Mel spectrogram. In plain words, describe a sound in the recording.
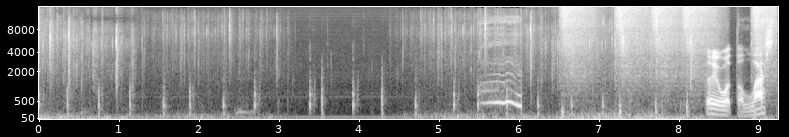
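Footsteps crunch steadily on gravelly ground.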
